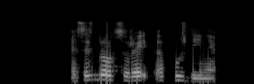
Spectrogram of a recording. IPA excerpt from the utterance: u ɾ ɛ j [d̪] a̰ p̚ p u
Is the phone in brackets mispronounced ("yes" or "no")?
yes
